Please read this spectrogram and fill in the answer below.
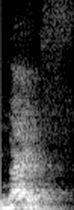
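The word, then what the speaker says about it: knife: না সেক্ষেত্রে দেখতে পাচ্ছি কে এন আই এফই নাইফ নাই অর্থ সুরি দেখুন এখানে এন আই এফই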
